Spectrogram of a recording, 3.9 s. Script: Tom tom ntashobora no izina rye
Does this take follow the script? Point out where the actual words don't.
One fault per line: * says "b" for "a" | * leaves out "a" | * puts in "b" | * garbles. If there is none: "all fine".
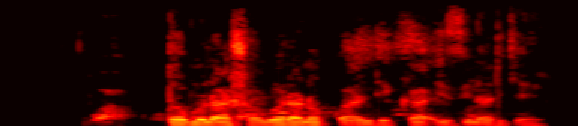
* leaves out "tom"
* puts in "kwandika"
